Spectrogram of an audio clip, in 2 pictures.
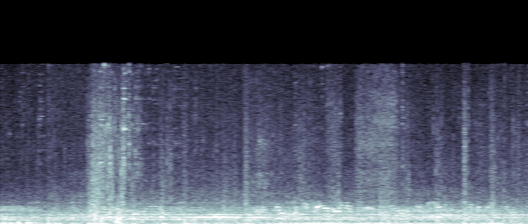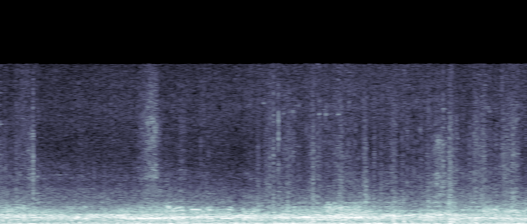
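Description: Wind howls steadily in a snowstorm.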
